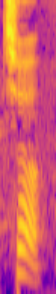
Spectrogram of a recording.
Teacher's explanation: छ दूसरा वर्ण है और छ का उच्चारण करते समय हवा ज्यादा मात्रा में निकलती है, तो वो है महाप्राण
